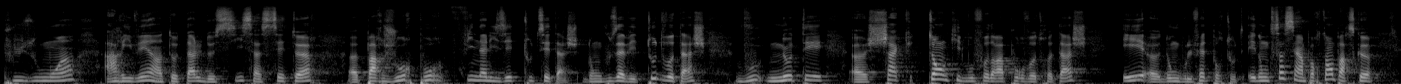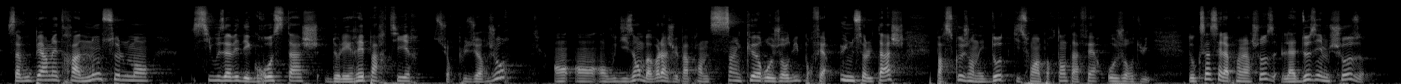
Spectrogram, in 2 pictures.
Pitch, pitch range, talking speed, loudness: 165 Hz, 140-185 Hz, 230 wpm, -33 LUFS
